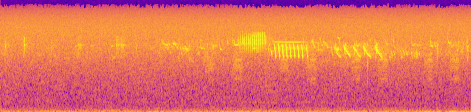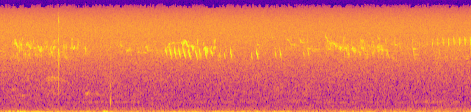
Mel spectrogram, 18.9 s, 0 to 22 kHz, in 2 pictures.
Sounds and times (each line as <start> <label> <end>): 0.0 mellow morning wind 18.8
0.0 morning birds 18.8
